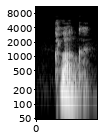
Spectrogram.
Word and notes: clog: British English

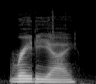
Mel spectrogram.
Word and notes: radii: American English

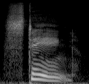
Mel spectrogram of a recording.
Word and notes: staying: American English

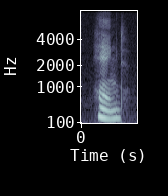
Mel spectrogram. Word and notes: hanged: American English

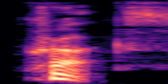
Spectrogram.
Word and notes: crux: Australian English

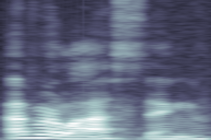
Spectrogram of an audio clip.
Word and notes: everlasting: American English

